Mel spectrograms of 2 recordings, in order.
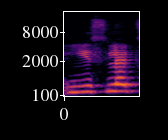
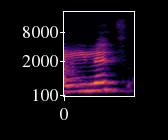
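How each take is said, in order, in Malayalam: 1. l ന് മുൻപ് s ശബ്ദം കേൾക്കുന്നു. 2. l ന് മുൻപ് s ശബ്ദം കേൾക്കുന്നില്ല. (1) "ഈസ്ലെറ്റ്സ് എന്ന് വായിക്കരുത്" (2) "എസ് സൈലന്റ് ആണ്"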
